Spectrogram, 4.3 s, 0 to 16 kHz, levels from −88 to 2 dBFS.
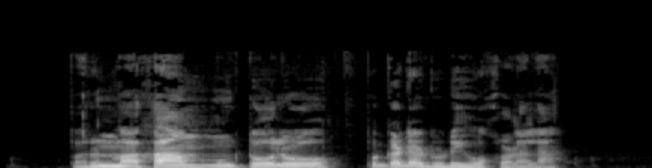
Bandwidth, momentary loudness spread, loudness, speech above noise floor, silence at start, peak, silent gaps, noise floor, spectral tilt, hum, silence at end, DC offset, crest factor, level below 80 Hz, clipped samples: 11 kHz; 16 LU; -20 LUFS; 55 dB; 0.5 s; -2 dBFS; none; -74 dBFS; -7.5 dB/octave; none; 0.65 s; under 0.1%; 18 dB; -62 dBFS; under 0.1%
